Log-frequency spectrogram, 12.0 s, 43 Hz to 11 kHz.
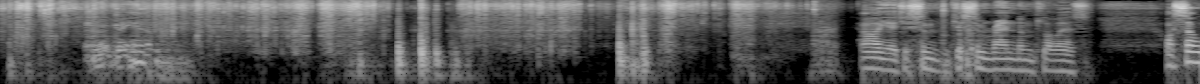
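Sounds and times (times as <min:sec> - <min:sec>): wrapping rustling and crinkling: 0:00.0 - 0:08.4.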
